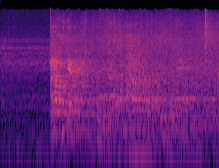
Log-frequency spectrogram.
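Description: Men talk as they walk along an echoing corridor.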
